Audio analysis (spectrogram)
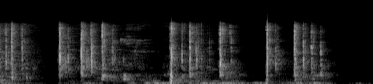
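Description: Bursts of typing on a computer keyboard while entering Urdu text, rapid close key clicks in several clusters separated by short pauses, with no voices.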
